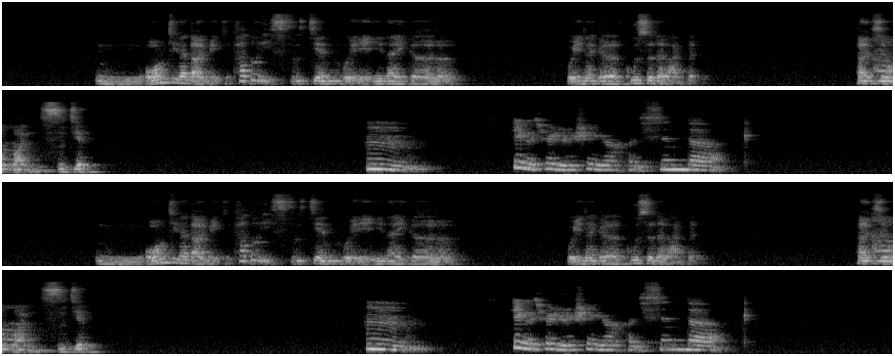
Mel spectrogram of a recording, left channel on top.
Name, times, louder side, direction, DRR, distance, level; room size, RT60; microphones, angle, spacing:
voice 1, 0.9-4.5 5.7-7.0 8.5-9.8, left 2 dB, 25° left, 0.4 m, -27 dB
voice 2, 8.7-9.4 12.5-13.2 14.0-16.4, equal, 35° right, 0.7 m, -26 dB
2.5 x 2.2 x 2.8 m
head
